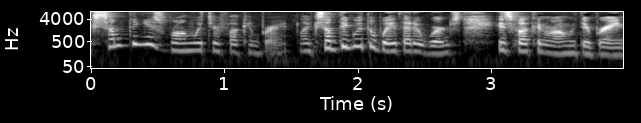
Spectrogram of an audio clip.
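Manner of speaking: plain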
